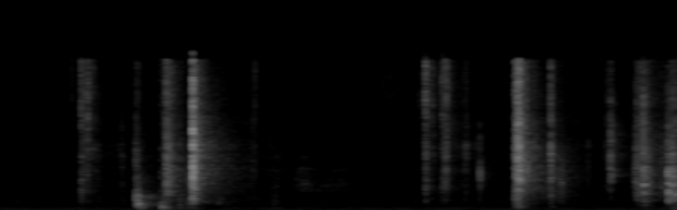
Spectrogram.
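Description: Kitchen scissors snipping the tough woody ends off asparagus spears: sharp, crisp snips, three close together about a second in and a few more near the end.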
